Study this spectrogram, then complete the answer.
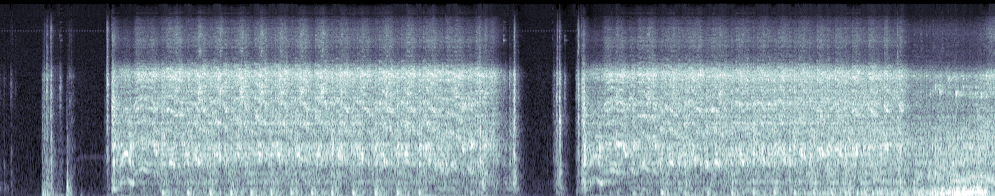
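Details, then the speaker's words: Fiat Panda CLX after engine reassembly for cylinder head problem, airbox not yet fitted: short crank, catches and holds steady, slightly loud run with no knocks, misses or rattles; normal running. "Seems like it's running for now. Seems like it's running just fine. So as you can hear behind me, it's maybe a bit loud here, but she runs. And she runs perfectly."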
